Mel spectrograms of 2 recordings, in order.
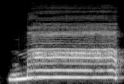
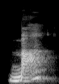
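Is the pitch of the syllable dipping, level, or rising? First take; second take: level; rising. First: The pitch stays high and level. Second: The pitch rises from middle to high. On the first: "that's the first tone" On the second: "I used the second tone. It goes up"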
